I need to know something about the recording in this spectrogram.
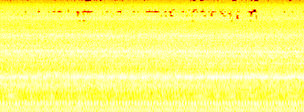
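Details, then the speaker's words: Project boat, starboard engine at its first start-up on a water hose: steady low idle with a regular fast tapping at about four per second; owner suspects a rod knock. "That don't sound good. All right, let's try the other one. Might have a rod knock in this one. Starboard engine, this one here, sounds like it has a rod knock."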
